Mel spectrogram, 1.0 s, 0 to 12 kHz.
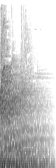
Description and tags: A short electronic spacy effect lasting exactly 1 second. Created with Metaphysical Function from Native
Instruments. Further edited using Cubase SX and mastered using Wavelab.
